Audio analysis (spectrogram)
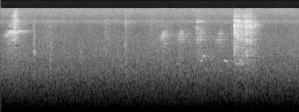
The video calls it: Tiếng chim Khướu đá mun, Sooty Babbler, Stachyris herberti [Bird sound]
